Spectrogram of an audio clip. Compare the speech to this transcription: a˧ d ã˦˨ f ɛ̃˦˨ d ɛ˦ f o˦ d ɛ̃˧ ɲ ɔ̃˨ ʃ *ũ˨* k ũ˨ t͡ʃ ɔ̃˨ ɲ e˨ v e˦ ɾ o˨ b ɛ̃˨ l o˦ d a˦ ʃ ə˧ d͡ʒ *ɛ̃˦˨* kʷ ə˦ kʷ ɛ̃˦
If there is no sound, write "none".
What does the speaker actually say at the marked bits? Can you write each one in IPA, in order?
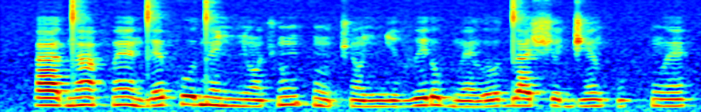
ũ˦, ɛ̃˦˨

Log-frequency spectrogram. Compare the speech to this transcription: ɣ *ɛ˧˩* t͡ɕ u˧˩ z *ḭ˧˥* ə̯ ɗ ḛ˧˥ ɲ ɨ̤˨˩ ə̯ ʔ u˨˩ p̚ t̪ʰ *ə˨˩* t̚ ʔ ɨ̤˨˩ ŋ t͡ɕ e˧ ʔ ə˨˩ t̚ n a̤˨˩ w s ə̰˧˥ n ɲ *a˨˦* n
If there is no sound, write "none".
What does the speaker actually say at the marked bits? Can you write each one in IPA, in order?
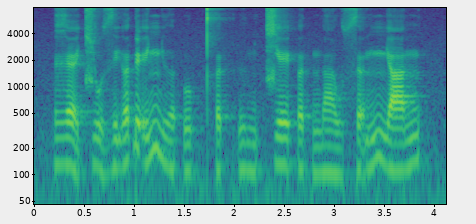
ɛ˧˩, ḭ˧˥, ə˨˩, a˨˦

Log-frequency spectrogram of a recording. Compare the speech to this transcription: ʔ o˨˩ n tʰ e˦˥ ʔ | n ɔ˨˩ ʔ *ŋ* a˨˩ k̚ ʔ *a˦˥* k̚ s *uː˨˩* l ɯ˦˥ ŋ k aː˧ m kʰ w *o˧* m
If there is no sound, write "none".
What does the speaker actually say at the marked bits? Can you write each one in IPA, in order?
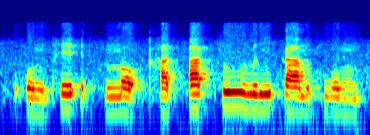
kʰ, a˦˥, uː˥˩, o˧

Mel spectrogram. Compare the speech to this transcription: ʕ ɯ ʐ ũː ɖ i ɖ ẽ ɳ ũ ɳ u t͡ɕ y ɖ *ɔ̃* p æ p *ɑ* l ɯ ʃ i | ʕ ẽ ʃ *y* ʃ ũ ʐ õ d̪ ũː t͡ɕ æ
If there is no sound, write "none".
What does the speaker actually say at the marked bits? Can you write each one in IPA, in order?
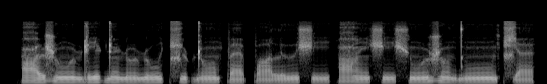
õ, ɑ, i

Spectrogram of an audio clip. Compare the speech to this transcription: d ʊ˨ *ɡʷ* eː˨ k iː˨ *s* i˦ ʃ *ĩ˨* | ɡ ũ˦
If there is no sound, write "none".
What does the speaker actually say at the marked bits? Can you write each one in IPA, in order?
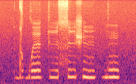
ɡʷ, s, ĩ˦

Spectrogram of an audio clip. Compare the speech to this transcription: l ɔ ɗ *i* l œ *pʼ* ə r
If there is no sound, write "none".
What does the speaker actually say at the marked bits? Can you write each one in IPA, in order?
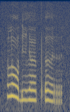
i, pʼ

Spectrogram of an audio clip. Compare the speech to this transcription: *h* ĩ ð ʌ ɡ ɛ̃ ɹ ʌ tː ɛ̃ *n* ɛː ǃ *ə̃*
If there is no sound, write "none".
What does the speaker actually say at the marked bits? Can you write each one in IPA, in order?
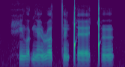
h, ǃ, ə̃

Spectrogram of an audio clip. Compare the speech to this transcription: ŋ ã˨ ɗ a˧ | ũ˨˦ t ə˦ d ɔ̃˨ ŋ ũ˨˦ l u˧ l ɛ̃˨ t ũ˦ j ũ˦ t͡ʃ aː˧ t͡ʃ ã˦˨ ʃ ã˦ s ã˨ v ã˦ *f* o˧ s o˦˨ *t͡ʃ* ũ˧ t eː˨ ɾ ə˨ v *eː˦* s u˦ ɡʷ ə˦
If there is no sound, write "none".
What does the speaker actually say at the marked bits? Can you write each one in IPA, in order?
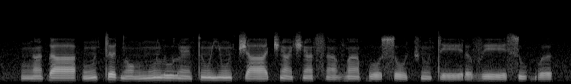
ɓ, t͡ʃ, eː˦˨

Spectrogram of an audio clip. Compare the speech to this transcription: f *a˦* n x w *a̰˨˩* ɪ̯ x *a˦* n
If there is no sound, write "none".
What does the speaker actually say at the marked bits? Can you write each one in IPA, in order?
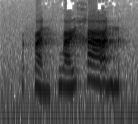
a̰˨˩, a˨˦, a̰˨˩

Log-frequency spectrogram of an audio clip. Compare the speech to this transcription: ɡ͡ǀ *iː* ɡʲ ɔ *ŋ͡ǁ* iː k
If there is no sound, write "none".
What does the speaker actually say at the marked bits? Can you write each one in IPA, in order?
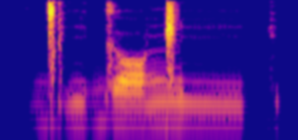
i, ŋ͡ǁ

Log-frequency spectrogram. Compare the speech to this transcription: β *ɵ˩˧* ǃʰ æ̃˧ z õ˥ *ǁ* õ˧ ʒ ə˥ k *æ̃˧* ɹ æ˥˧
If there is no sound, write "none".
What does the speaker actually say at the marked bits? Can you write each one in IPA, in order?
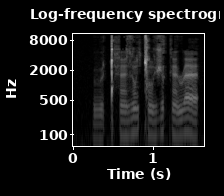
ɵ˩˧, ǀ, æ̃˧

